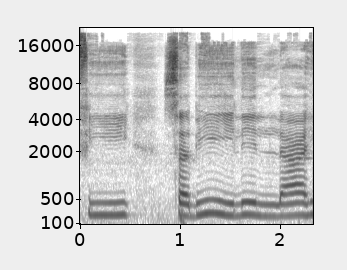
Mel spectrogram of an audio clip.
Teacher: وآخرون یقاتلون جلدی جلدی پڑھنا ہے۔ فی یا ساکن سے پہلے زیر یا مد ہے، اس کو ایک الف برابر کھینچ کے پڑھیں گے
